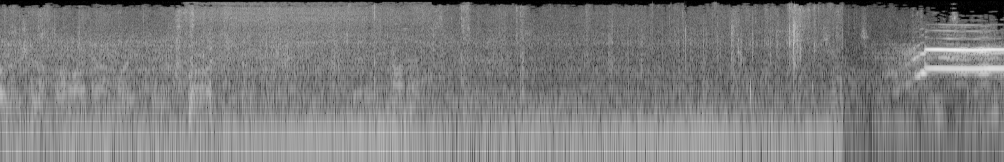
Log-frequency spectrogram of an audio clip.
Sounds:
elk bugling

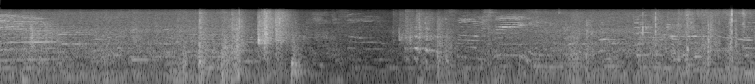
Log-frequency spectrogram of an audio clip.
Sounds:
speech
music

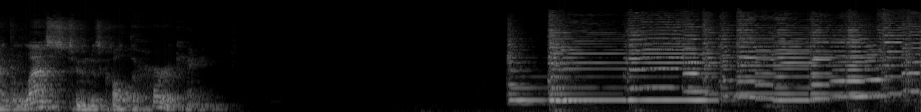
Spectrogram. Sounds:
violin
musical instrument
speech
music

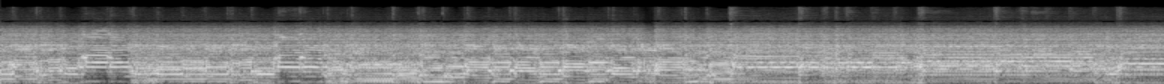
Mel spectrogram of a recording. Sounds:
guitar
plucked string instrument
music
strum
musical instrument
bass guitar

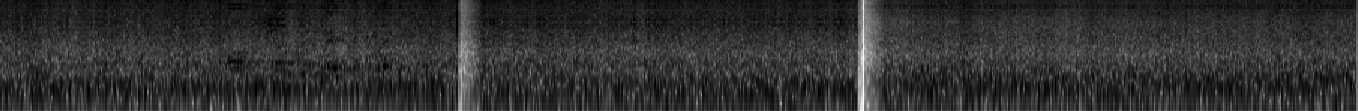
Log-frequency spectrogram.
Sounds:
speech

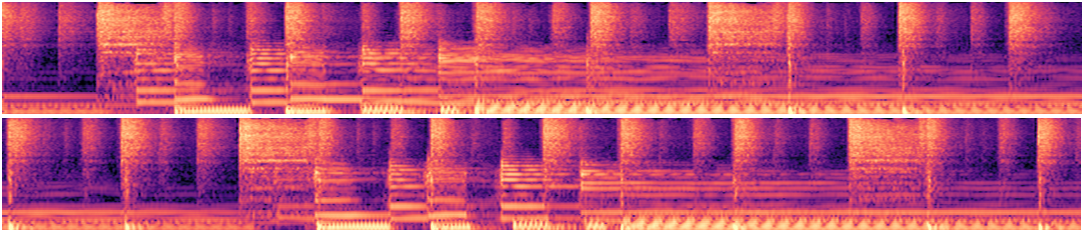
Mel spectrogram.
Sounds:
music

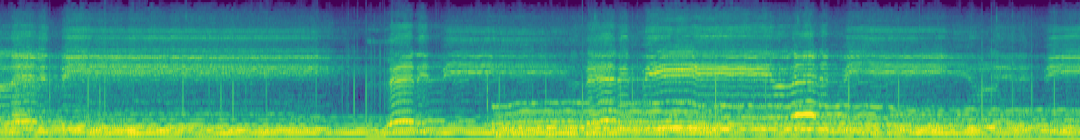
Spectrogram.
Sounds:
music

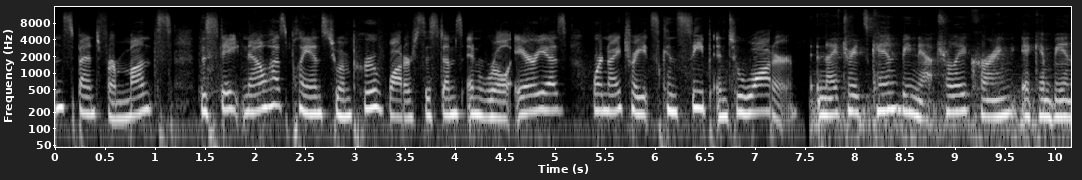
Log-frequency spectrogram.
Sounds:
water
speech

